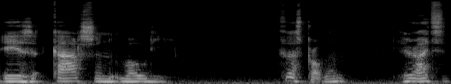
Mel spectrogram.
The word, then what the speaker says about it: Carson: His name, however, is Carson. Or he's American, so Carson, not "kaarsen". To get the ah sound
